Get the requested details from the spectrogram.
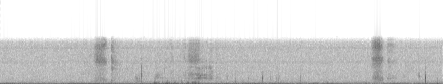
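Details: Yorkie Bichon (Borkie) dog making occasional weird noises: scattered snorting, sniffing bursts over a steady low rumble, consistent with reverse sneezing.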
